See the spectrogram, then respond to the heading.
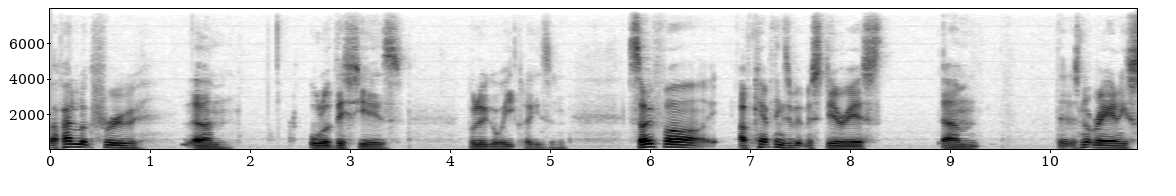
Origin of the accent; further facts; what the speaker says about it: United Kingdom; I'm a Brit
